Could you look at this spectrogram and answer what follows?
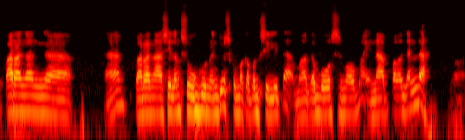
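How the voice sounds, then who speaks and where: A man's voice: medium pitch, breathy edge, no echo, dull audio. A man with a Filipino accent giving casual news commentary as a show host, constantly addressing his audience and using many fillers.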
